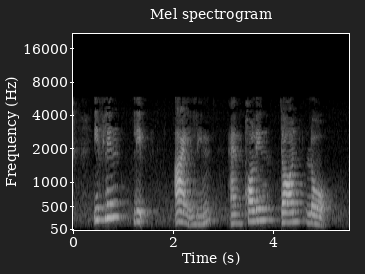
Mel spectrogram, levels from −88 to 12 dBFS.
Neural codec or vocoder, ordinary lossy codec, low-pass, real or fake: none; MP3, 24 kbps; 7.2 kHz; real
